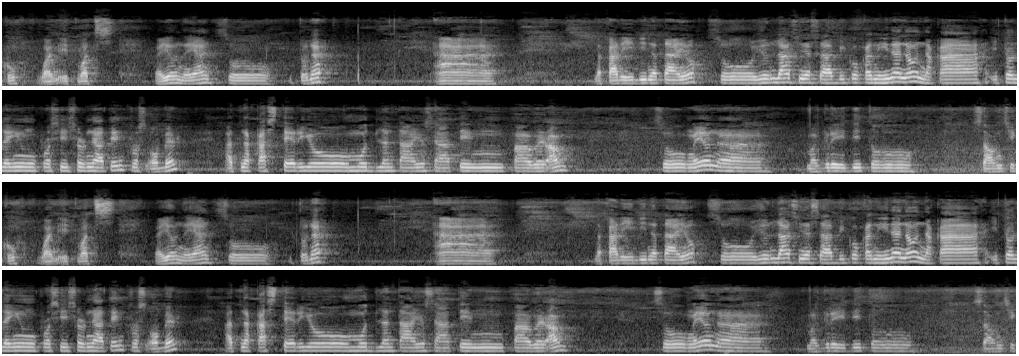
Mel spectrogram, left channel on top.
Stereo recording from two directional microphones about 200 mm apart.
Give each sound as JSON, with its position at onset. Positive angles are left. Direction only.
{"t": 0.0, "sound": "speech", "side_deg": -10}
{"t": 3.0, "sound": "speech", "side_deg": 0}
{"t": 4.3, "sound": "a sound", "side_deg": 0}
{"t": 5.9, "sound": "speech", "side_deg": -5}
{"t": 16.7, "sound": "speech", "side_deg": -5}
{"t": 18.2, "sound": "speech", "side_deg": 15}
